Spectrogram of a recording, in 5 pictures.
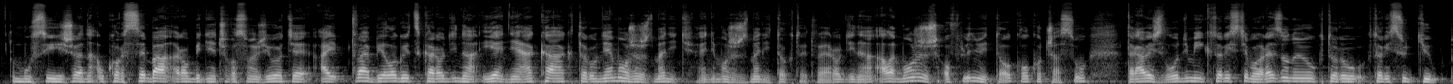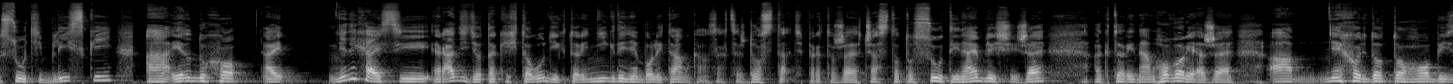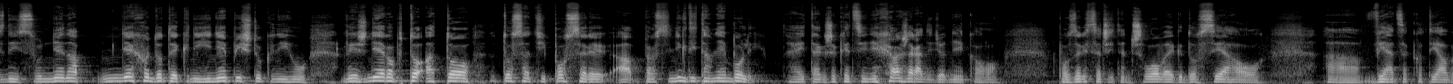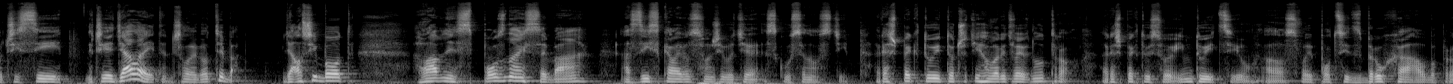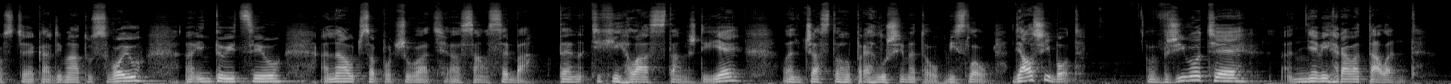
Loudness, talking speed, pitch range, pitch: -23 LUFS, 150 wpm, 120-145 Hz, 130 Hz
